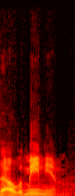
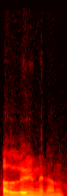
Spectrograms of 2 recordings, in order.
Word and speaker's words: aluminium: in there and that something is aluminium uh or aluminum As Americans say um so I'm just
